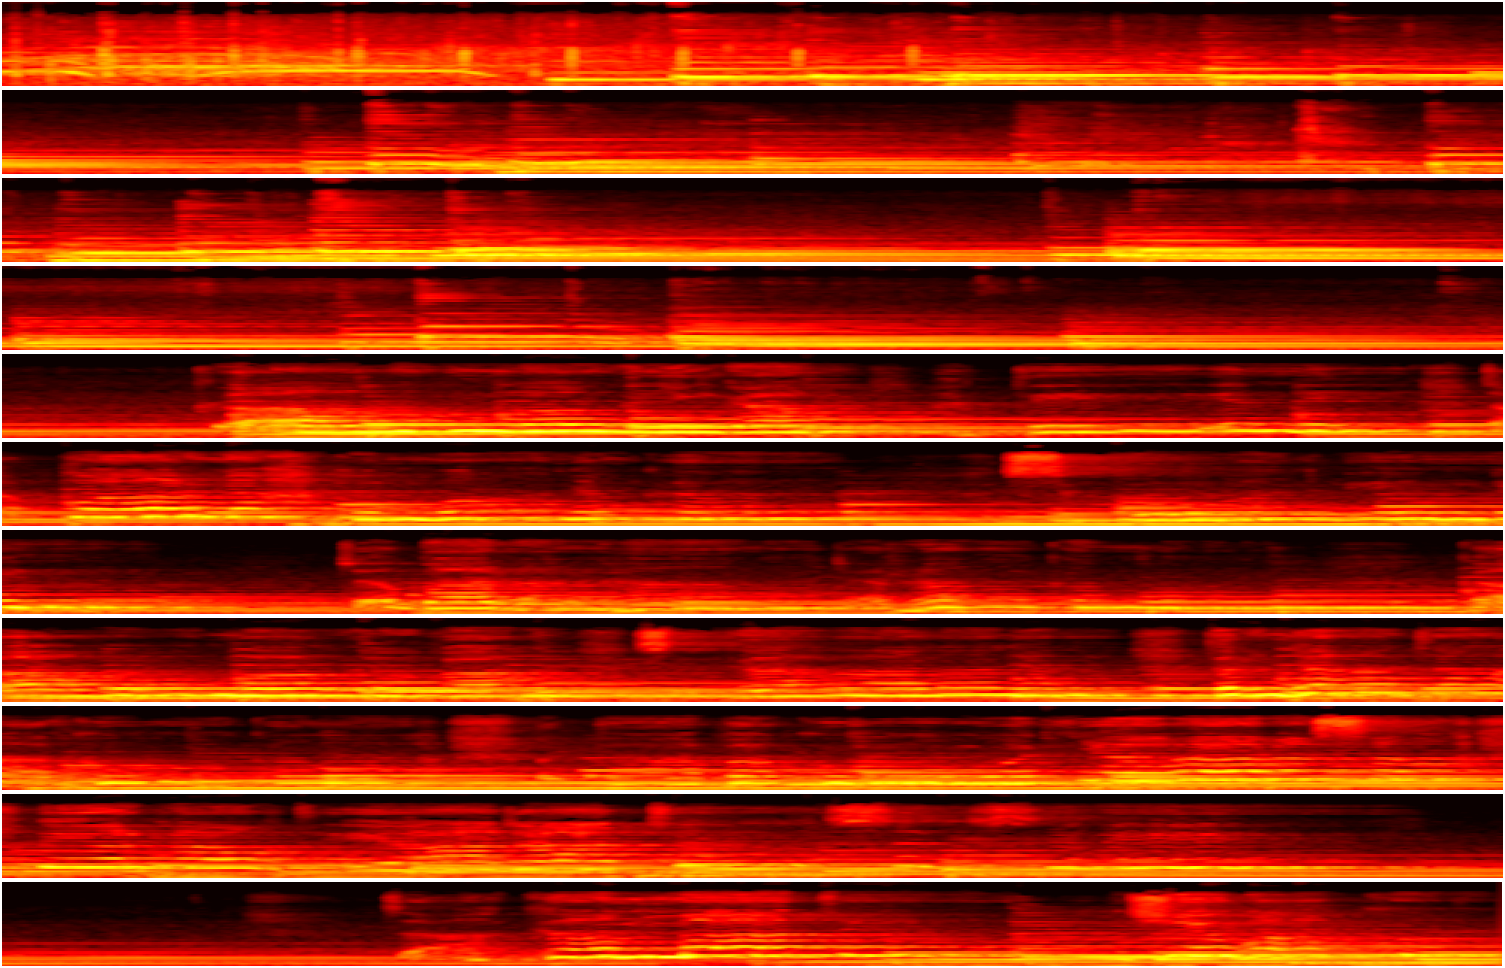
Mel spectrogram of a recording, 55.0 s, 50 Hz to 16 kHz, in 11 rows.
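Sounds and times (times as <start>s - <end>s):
slow ballad with guitar: 1.8s - 55.0s
woman singing into microphone: 20.6s - 49.9s, 51.2s - 55.0s.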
